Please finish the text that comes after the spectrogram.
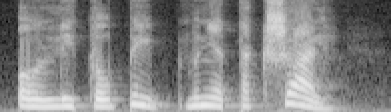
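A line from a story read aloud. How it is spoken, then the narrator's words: Exclamation. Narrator (Russian): воскликнул Ксенит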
